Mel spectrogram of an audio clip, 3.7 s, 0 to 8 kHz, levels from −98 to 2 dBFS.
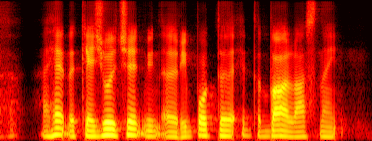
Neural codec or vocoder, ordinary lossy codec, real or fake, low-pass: codec, 16 kHz, about 1 kbps, DyCAST, with the encoder's durations; none; fake; none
